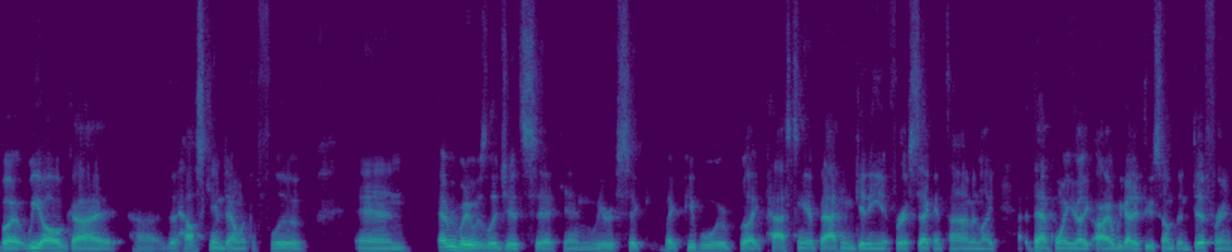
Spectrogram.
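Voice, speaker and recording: In a monotone, flat intonation, a man with an American accent and fairly low pitch talks at a fairly quick pace. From North Carolina, small town. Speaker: juice company co-founder. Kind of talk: casual interview chat.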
